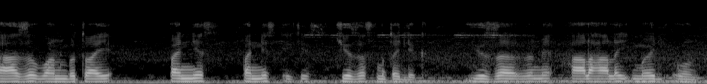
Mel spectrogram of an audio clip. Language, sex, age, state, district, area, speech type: Kashmiri, male, 18-30, Jammu and Kashmir, Shopian, rural, spontaneous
